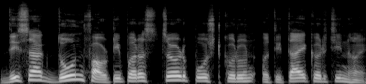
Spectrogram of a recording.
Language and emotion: Goan Konkani, neutral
